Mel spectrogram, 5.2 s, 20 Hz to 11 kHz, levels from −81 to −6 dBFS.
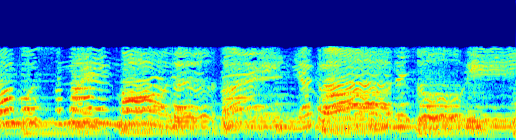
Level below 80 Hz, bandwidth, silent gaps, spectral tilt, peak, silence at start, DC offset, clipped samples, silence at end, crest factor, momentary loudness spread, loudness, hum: -56 dBFS; 4.1 kHz; none; -10.5 dB/octave; -6 dBFS; 0 s; under 0.1%; under 0.1%; 0 s; 14 dB; 6 LU; -21 LUFS; none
